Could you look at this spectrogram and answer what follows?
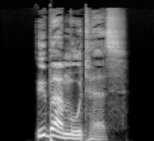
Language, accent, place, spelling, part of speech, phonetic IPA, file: German, Germany, Berlin, Übermutes, noun, [ˈyːbɐˌmuːtəs], De-Übermutes.ogg
- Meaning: genitive singular of Übermut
